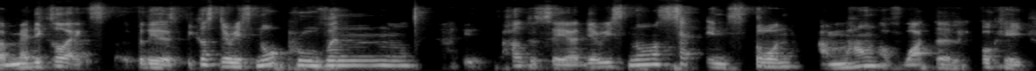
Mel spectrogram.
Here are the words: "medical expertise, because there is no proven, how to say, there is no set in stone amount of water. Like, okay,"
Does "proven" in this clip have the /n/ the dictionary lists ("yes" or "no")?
yes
